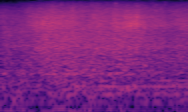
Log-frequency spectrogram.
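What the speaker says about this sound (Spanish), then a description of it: "El agua estalla, traspasando los muros de los diques y ruge a través de la ciudad" Floodwater roars through New Orleans after the levees break, a loud, continuous broadband rush of churning water with no break, heard alone.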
